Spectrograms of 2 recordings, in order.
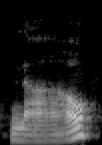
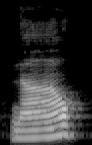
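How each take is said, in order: First: The syllable is said with a rising tone. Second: The syllable is said with a high tone. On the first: "and also the rising tone" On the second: "resulting in a high tone"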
